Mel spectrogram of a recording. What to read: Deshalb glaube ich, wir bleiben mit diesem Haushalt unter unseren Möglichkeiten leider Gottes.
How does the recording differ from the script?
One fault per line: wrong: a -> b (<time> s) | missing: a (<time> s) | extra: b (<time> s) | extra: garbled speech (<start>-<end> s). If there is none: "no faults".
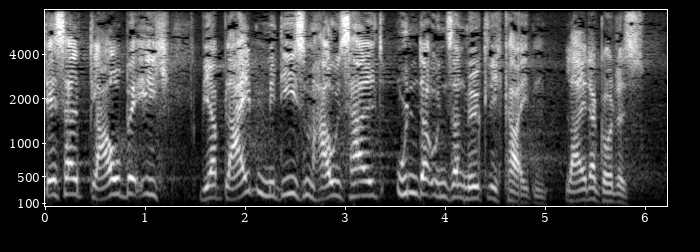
no faults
